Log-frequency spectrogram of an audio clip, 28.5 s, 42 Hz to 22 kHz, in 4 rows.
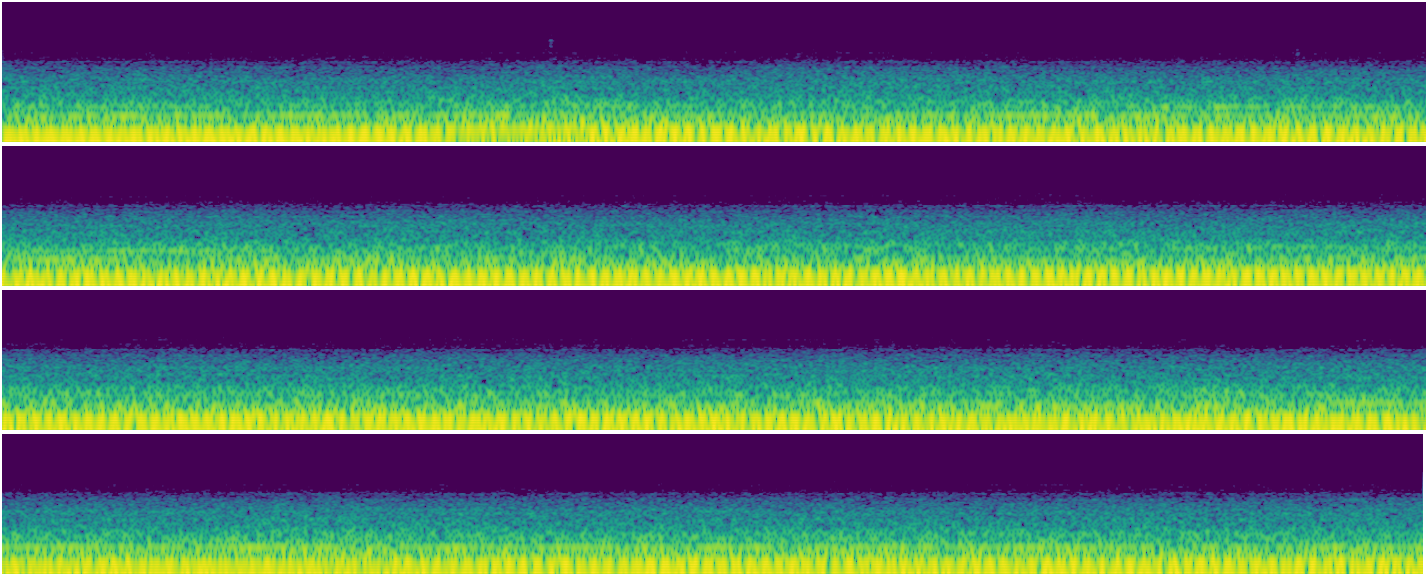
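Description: Shacman X3000 heavy truck under way, heard from inside the cab: a steady low engine drone over road rumble.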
